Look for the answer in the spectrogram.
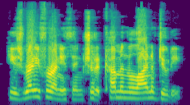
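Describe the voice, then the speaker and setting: A woman's voice: fairly low pitch, quick pace, sharp tone, no echo. A woman reading a storybook as a cocky, flippant schoolboy prankster with an airy, dramatic manner. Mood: cocky, amused.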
